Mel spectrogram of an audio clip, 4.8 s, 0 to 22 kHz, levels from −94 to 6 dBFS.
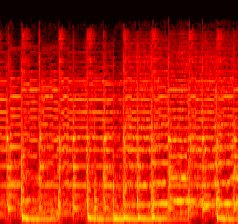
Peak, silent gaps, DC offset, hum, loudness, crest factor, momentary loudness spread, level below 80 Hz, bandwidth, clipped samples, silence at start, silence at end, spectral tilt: -16 dBFS; none; under 0.1%; none; -27 LUFS; 12 dB; 2 LU; -58 dBFS; 15 kHz; under 0.1%; 0 s; 0 s; -4 dB/octave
